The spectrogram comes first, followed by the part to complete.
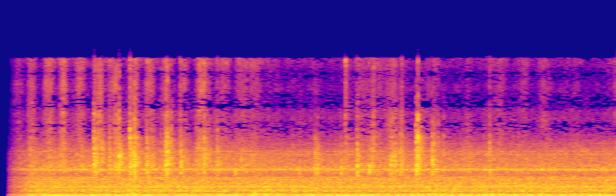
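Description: Faint, irregular scratching of a crayon colouring on paper, over a steady low background rumble.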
